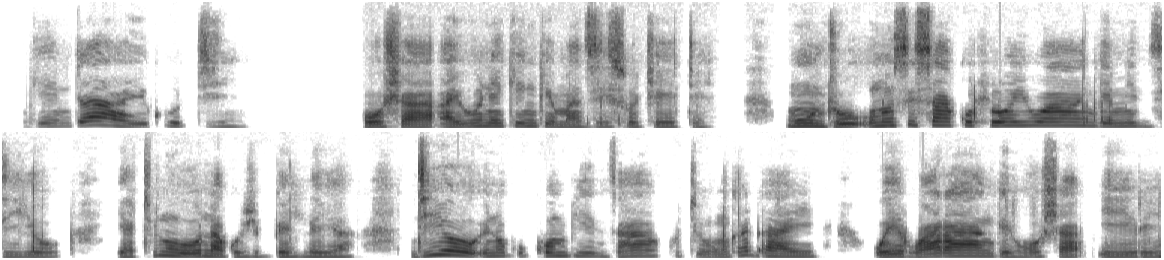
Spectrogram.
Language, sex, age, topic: Ndau, male, 18-24, health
